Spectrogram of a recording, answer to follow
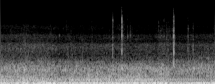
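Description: Outboard motor of a small aluminium boat running steadily under a heavy low rumble of wind and water, with a couple of light clicks a little after a second in.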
